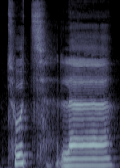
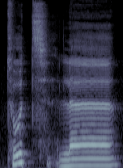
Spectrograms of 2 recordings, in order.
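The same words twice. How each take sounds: First: The second t has too much air, nearly s. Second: The same.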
